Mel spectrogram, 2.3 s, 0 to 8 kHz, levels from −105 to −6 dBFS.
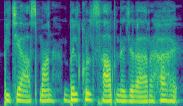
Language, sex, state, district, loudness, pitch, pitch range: Hindi, male, Jharkhand, Ranchi, -16 LUFS, 150 Hz, 145-165 Hz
